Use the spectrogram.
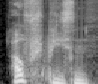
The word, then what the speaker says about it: aufspießen: Aufspießen. Okay, what are you thinking here, Jan? Nice and easy one. I thought you're going to repeat it. It's aufspießen.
